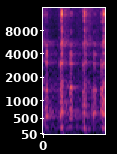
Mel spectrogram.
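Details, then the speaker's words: Adult imitates a whooping cough (pertussis) paroxysm: about five quick, staccato coughs in under a second, a coughing fit said to end with a gasping inhalation once breath runs out. "그러다가 숨이 너무 차니까 하다가 뒤에 숨을 들이키게 시작됩니다이 특징적인 기침을 후핑 커라고 하고이 기간이 꽤 길죠"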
